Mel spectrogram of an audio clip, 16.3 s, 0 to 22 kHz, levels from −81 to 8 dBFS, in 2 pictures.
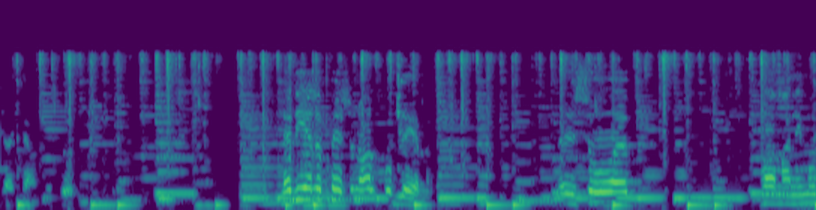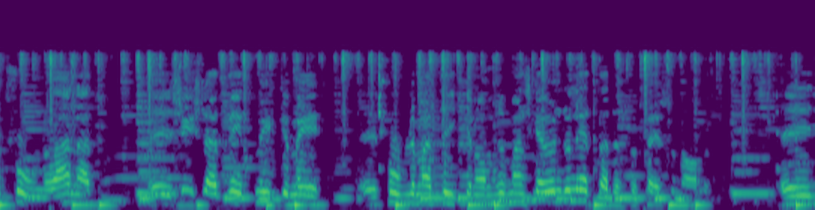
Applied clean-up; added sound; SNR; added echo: classical method Wiener filter.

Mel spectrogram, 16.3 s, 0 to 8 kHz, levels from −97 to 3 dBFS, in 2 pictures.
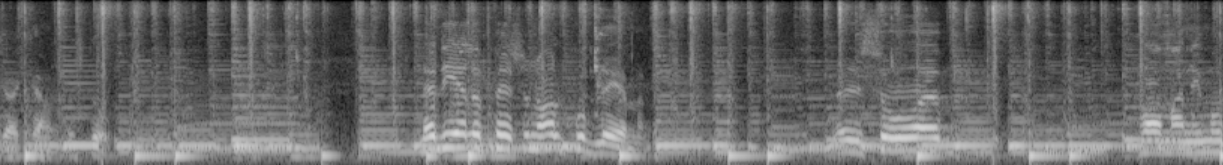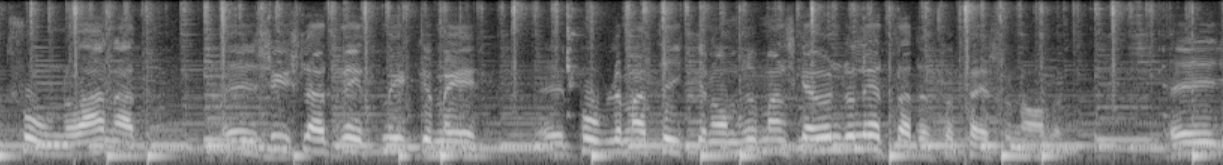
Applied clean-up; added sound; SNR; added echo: none; Acoustic guitar; 2 dB; none.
